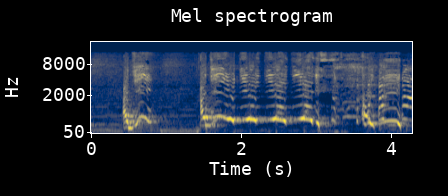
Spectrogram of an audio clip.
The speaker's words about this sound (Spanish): Es un perrito.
